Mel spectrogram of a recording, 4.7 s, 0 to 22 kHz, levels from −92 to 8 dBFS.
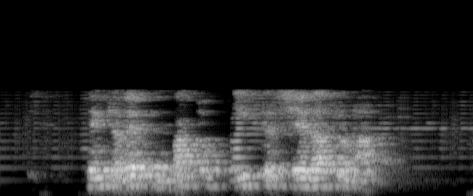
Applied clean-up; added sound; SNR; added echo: classical method WPE with log-MMSE.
